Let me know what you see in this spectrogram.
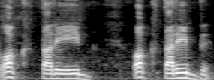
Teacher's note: বড় কফের উপরে সাবধানে হয়ে উচ্চারণ এবং কলকলা মানে প্রতিধ্বনিত হবে, অক তারিব, অক তারিব।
